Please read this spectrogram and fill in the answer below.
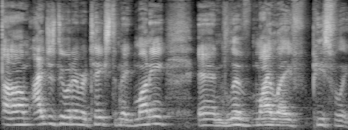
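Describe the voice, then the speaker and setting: High-pitched male speech at a moderate tempo, echoing audibly off the room. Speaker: vlogger on living abroad and remote work. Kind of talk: casual vlog talk to camera. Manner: halting, many fillers and repeats.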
